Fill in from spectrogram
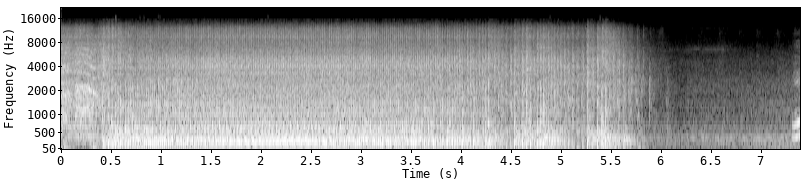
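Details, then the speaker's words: Turbocharged project car first started after almost 10 years, with straight header exhaust, 1000cc injectors and no mass airflow sensor fitted: loud raw exhaust catches, holds high rpm, then sags and stalls. Owner suspects the missing MAF sensor. "anytime you started it it would start up it would rev up and it would hold idle for a little while like up in the high RPMs and then it would just slowly dissipate down and then it would just fall on its face"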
